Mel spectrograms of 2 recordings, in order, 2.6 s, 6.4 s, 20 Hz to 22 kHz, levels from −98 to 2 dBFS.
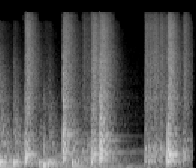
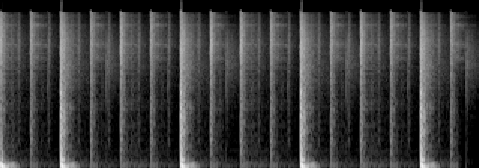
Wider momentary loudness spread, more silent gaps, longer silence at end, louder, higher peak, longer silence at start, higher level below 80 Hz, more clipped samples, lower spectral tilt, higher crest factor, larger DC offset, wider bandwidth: about the same, 12 LU vs 14 LU; neither; second, 0.05 s vs 0.35 s; about the same, -21 LUFS vs -20 LUFS; about the same, 0 dBFS vs 0 dBFS; about the same, 0 s vs 0 s; second, -38 dBFS vs -24 dBFS; neither; first, -5 dB/octave vs -3.5 dB/octave; about the same, 20 dB vs 20 dB; neither; about the same, 16 kHz vs 17.5 kHz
